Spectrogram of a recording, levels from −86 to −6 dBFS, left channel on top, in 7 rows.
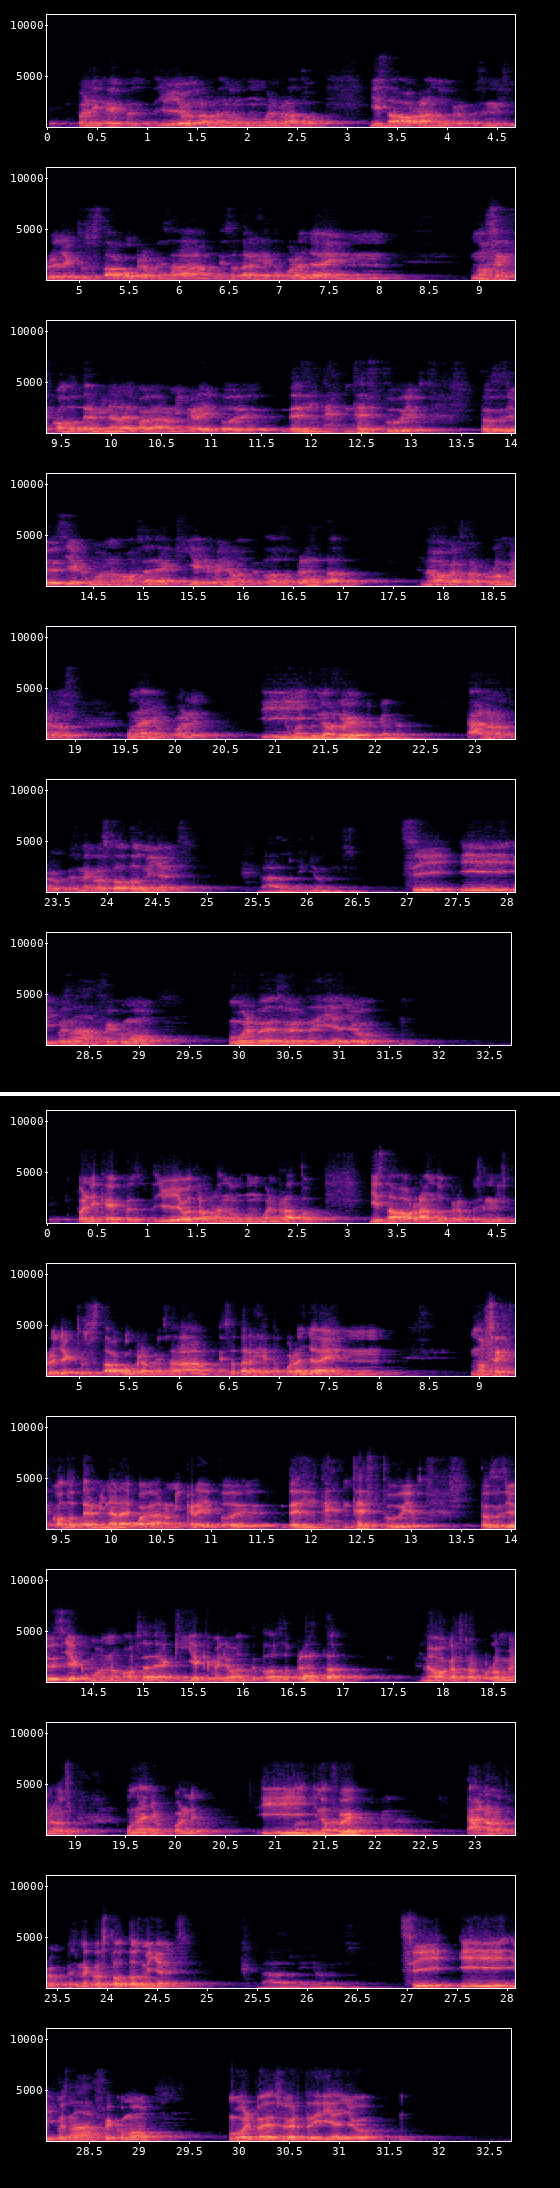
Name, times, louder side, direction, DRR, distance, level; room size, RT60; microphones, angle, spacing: voice 1, 0.3-8.0 8.9-17.0 17.8-20.3 20.8-21.8 22.9-24.8 26.9-29.1 29.9-31.6, right 3 dB, 85° right, 4 dB, 0.7 m, -27 dB
voice 2, 21.0-22.3 25.5-26.3, left 1 dB, 70° left, 2 dB, 0.8 m, -28 dB
5.2 x 2.8 x 3.6 m, 1.2 s
head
